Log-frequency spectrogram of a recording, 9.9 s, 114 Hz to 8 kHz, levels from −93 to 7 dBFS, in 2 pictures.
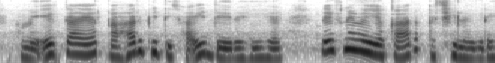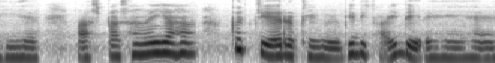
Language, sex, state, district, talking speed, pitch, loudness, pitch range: Hindi, female, Rajasthan, Churu, 180 wpm, 185 Hz, -17 LUFS, 160-220 Hz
